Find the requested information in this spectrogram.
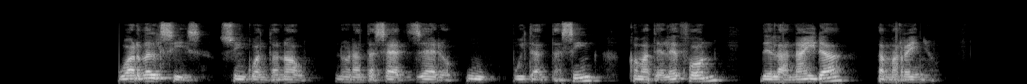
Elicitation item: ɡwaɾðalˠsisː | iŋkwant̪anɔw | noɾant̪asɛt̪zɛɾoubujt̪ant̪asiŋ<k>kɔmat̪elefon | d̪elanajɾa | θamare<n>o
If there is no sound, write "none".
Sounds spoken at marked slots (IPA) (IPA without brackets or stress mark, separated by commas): k, ɲ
